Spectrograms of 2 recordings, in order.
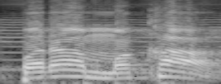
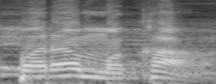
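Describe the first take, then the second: Both takes have the same delivery.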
